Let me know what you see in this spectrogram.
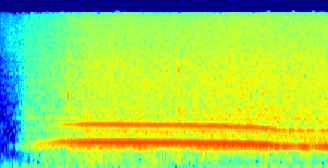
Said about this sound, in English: Those are gray wolves, specifically the wolves of the Druid Peak Pack. The Druids, as they're called, were the dominant pack in Yellowstone's Lamar Valley for more than a decade.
